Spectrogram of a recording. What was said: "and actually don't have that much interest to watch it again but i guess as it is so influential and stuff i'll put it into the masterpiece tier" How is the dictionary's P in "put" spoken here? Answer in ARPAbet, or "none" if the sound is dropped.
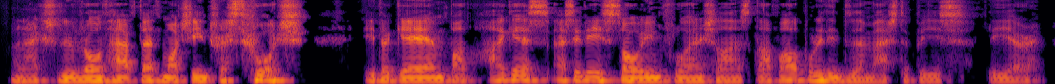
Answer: P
